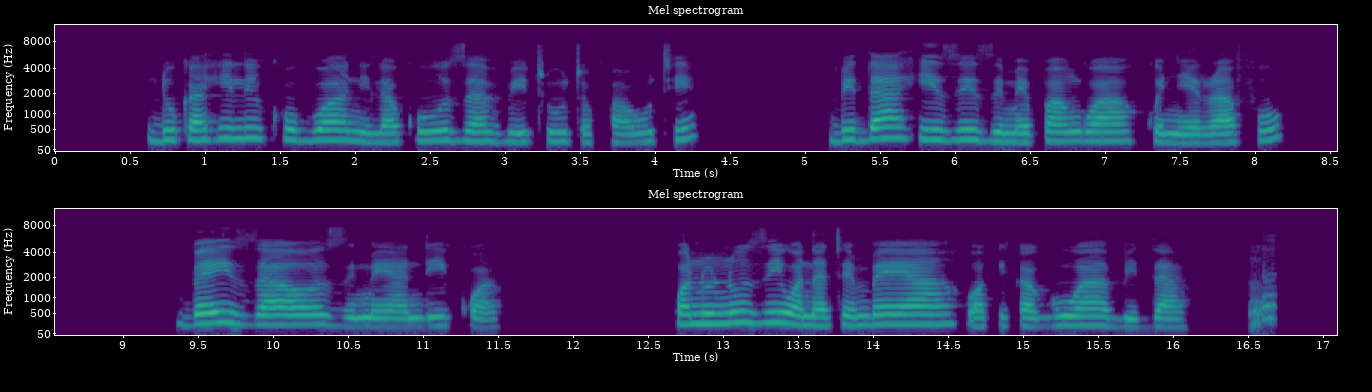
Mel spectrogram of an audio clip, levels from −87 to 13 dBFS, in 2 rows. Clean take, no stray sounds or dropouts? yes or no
no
